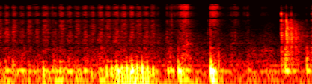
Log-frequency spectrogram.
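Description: Pencil eraser rubbing back and forth on paper, scrubbing out a pencil line, with a short sharp tap near the end.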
